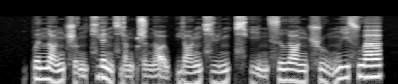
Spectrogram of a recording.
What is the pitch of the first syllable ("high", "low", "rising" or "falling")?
high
